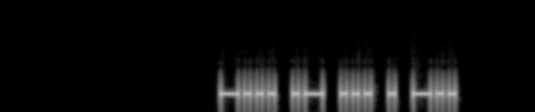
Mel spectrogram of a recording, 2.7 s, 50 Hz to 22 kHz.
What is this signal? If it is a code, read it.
Morse code, heard as a keyed tone, about 40 wpm, 700 Hz. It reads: BASED
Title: ED Suffix - Top 100 Words with Base Words 40wpm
